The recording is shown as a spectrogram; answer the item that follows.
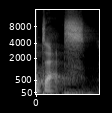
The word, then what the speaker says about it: debt: This word is pronounced debt. There's a t. There is nowhere to be seen a b, right? No one in the English-speaking world would say debt or something like that.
